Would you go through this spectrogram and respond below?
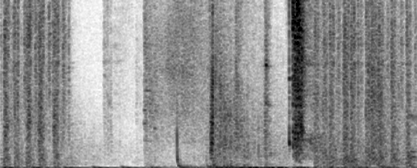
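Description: An automated turret fires during a raid in the video game Rust, loud rapid bursts of gunfire with repeated sharp shots and booms, close and continuous throughout.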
